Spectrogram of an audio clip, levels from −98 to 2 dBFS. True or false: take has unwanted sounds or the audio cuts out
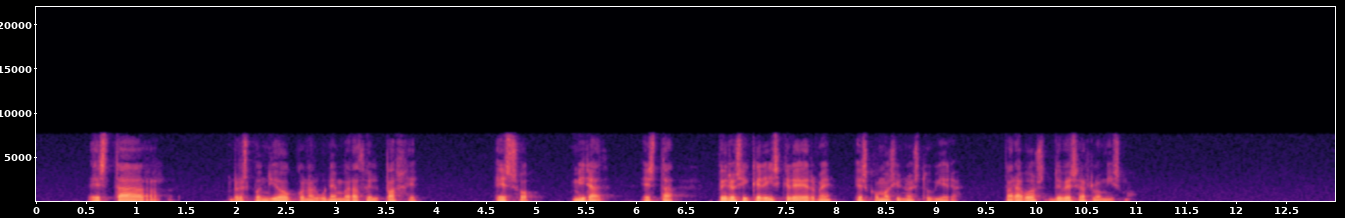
false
